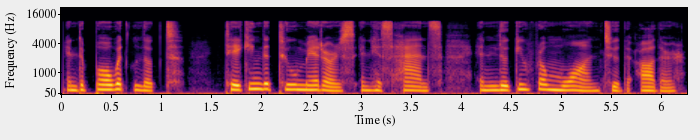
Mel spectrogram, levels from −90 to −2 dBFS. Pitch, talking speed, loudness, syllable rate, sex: 195 Hz, 165 wpm, -17 LUFS, 4.5 syllables/s, female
